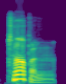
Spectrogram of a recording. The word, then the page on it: tarpan: British English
